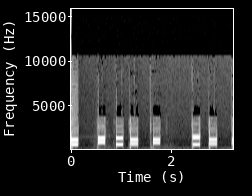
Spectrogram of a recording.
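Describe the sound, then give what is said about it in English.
Telephone keypad tones dialing a fishing hotline number: a quick string of bright, short two-tone beeps in uneven rhythm, each clean and loud, with a faint low hum underneath. “Let's try their fishing hotline, 247-FISH. Hope I dialed the right number.”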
